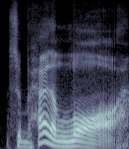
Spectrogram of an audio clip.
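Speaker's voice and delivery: "subhanallah" slow and low, last vowel held back in the throat; throaty, wrong. Shown as a demonstration. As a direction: swallow the long a of "subhanallah". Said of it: "nggak begitu".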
